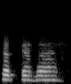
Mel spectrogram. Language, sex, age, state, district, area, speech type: Sanskrit, female, 45-60, Kerala, Kozhikode, urban, conversation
